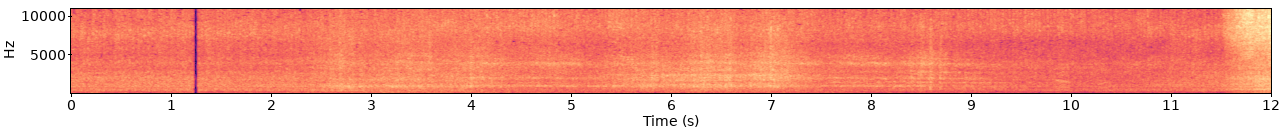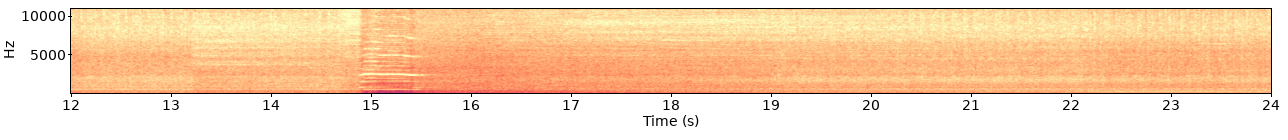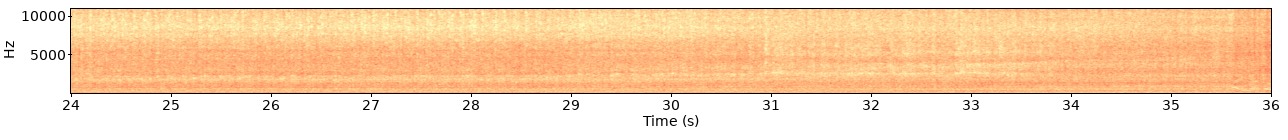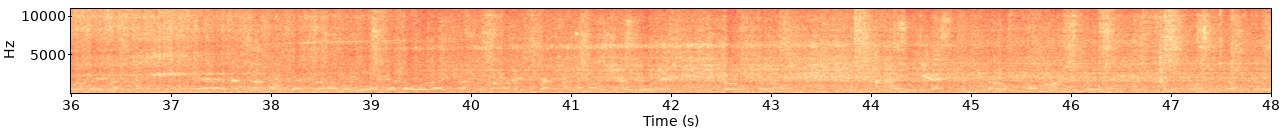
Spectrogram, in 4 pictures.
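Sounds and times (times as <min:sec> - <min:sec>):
locomotive whistle blast: 0:14.8 - 0:15.8.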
